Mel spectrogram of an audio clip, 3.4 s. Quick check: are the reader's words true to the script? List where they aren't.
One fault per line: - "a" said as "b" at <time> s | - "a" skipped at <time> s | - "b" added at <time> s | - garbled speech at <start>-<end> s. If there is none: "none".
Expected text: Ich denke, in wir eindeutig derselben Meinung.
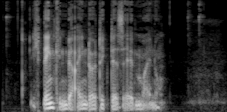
none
